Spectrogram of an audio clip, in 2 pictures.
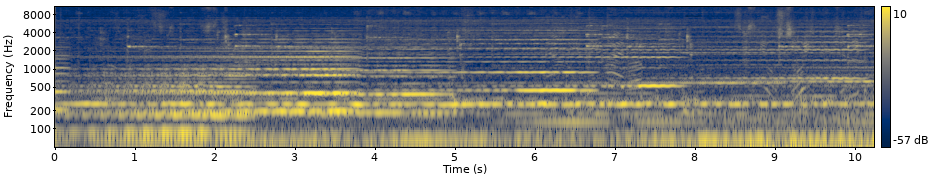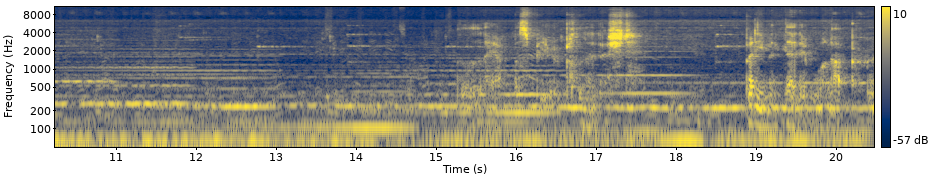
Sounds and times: Music: 0.0 - 20.4
Narration, monologue: 13.6 - 20.4.

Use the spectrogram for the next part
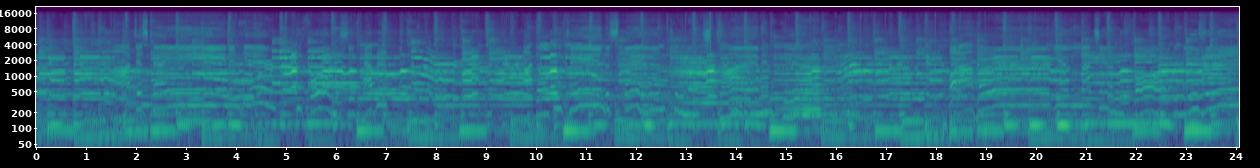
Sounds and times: Strum: 0.0 - 24.0.

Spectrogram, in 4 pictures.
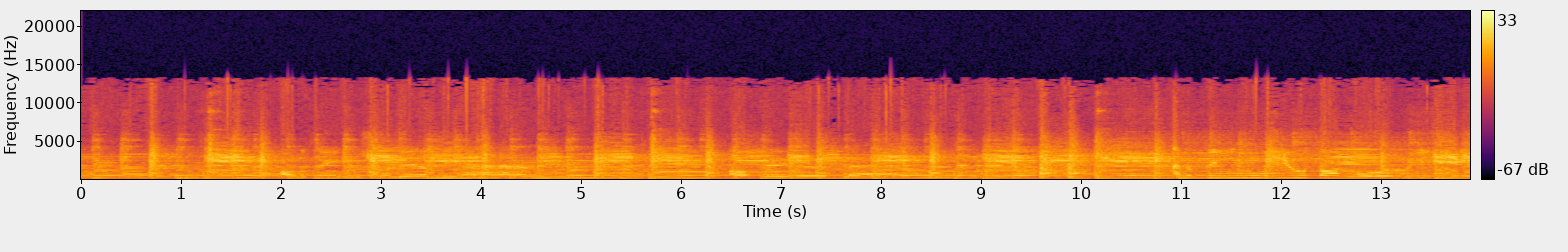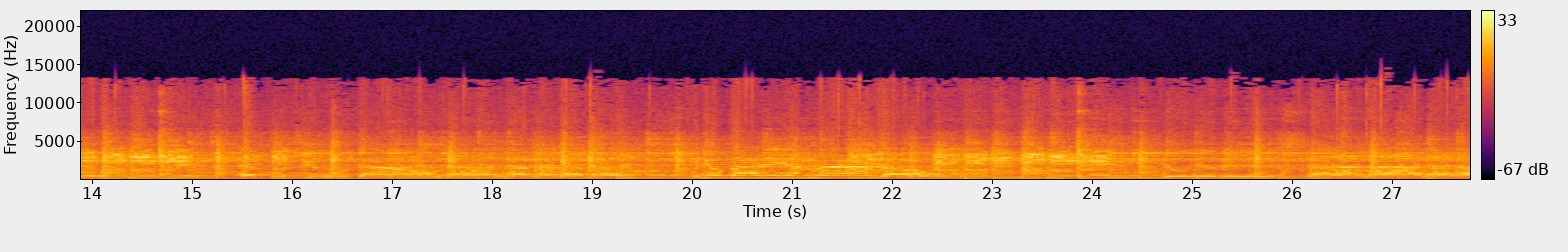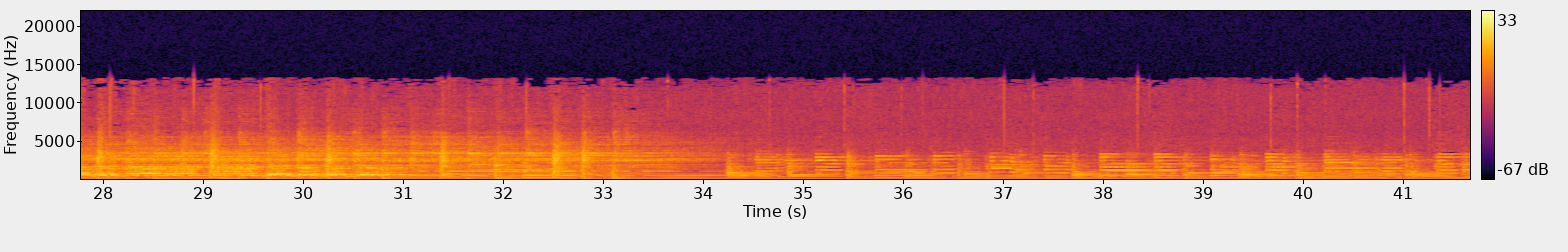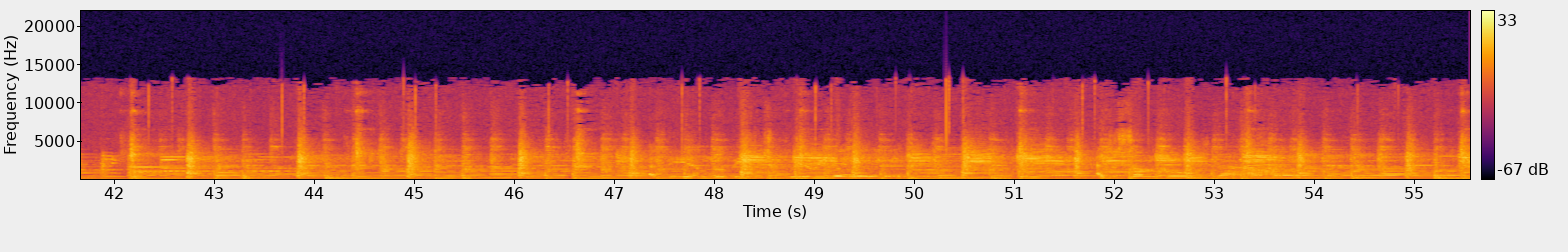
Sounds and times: Music: 0.0 - 55.5.

